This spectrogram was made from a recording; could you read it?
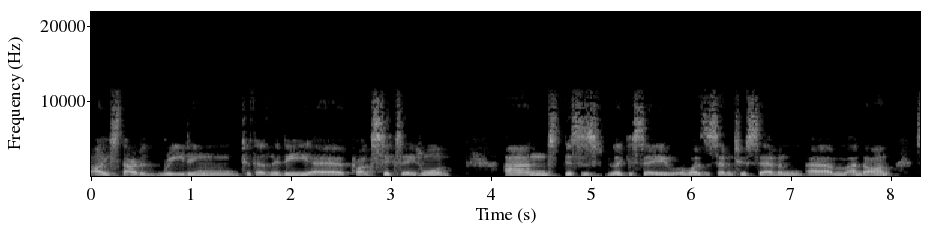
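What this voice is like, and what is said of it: Irish accent. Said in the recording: “one bit might be obvious from me accent, you know, because I'm pretty Irish myself”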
